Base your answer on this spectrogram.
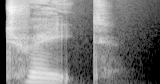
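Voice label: "trait", British English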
